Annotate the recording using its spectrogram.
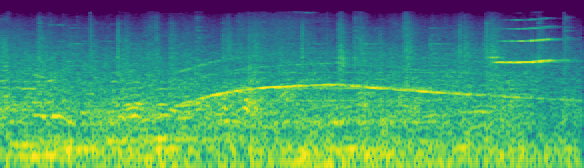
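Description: A siren wailing: one slow rise in pitch over about a second, then a long, slow fall, over a low throbbing background. A short high chirp comes near the end.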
